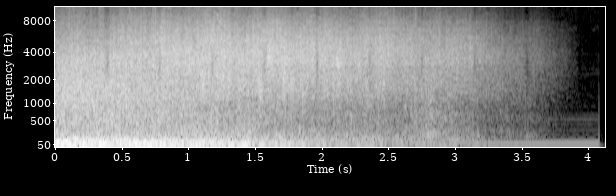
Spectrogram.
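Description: Explosion sound effect closing a DJ mix: a loud blast with a deep rumble and hiss, already under way, dying away over about three and a half seconds.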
